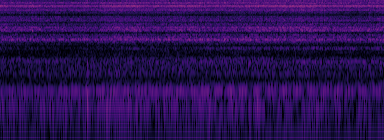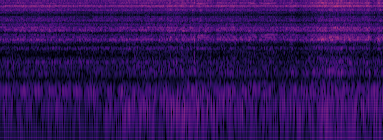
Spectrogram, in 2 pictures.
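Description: A small boat's engine running steadily at cruising speed, with the rush of water and wake against the hull; the drone grows a little louder near the end.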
